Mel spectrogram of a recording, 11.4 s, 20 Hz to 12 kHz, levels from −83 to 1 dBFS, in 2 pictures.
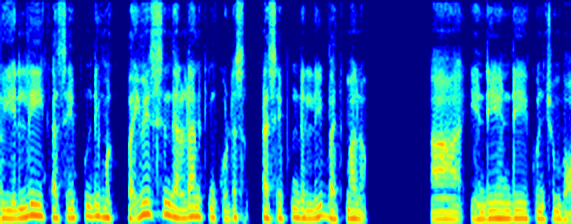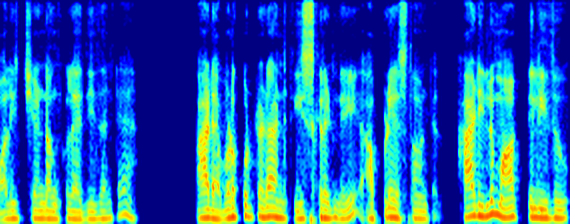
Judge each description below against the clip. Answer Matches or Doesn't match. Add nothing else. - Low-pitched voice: Matches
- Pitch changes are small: Doesn't match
